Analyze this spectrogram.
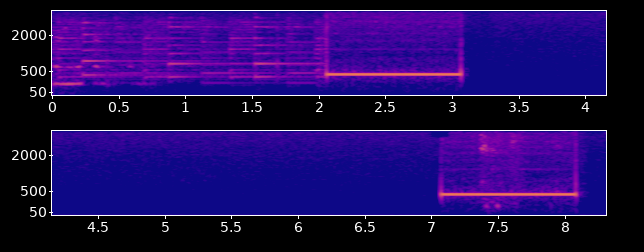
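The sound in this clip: A telephone call tone: a steady, low-pitched tone lasts about a second, then a long silence, then the tone returns. Muffled sound comes before the first tone.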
